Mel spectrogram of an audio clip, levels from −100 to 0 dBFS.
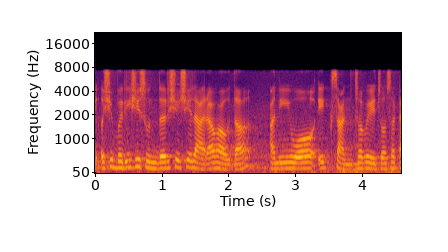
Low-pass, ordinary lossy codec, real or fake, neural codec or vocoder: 7.2 kHz; none; real; none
